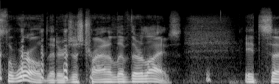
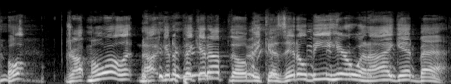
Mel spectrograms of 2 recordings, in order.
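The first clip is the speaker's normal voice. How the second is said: high, airy fake-relaxed voice; 7 semitones higher than usual. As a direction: pretend to be totally at ease.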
